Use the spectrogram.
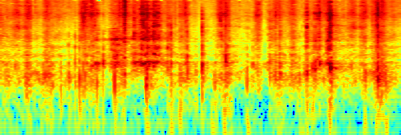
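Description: Long nails tap and scratch the gold metal lid rim and body of a small round white cosmetic jar, held up and turned sideways. The result is a fast, busy stream of short, dry clicks and scrapes with a light midrange ring, each tap dying away almost instantly.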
